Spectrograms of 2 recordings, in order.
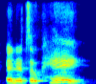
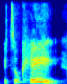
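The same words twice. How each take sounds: First: Whispered reassurance. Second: Said in the usual way. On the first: Real, not acted. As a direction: whisper it gently. Soft repeat of reassurance.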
